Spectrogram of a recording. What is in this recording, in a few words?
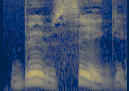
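"busig", Swedish; Uttal: [²b'u:sig]; mischievous, unruly, rowdy; bråkig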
